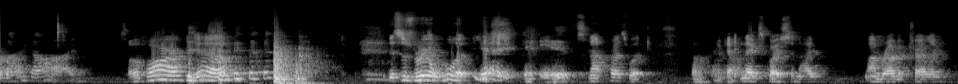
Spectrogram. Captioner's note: knocks on the table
